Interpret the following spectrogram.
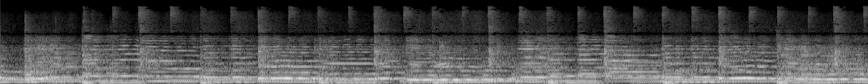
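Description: Blues band playing an instrumental passage: electric guitars over bass and a drum kit, with a steady beat of about four cymbal strokes a second.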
